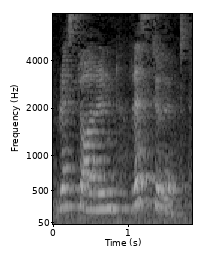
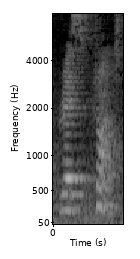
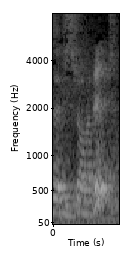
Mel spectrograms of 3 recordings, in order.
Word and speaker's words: restaurant: I repeat, the correct pronunciation of this word is restaurant. You don't say it as restaurant. And at the end, when you pronounce pronouncing this word, the T should be very low, as in restaurant.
